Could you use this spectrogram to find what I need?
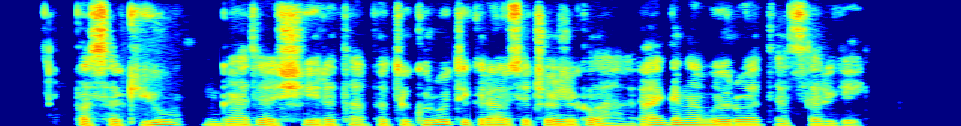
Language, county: Lithuanian, Panevėžys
